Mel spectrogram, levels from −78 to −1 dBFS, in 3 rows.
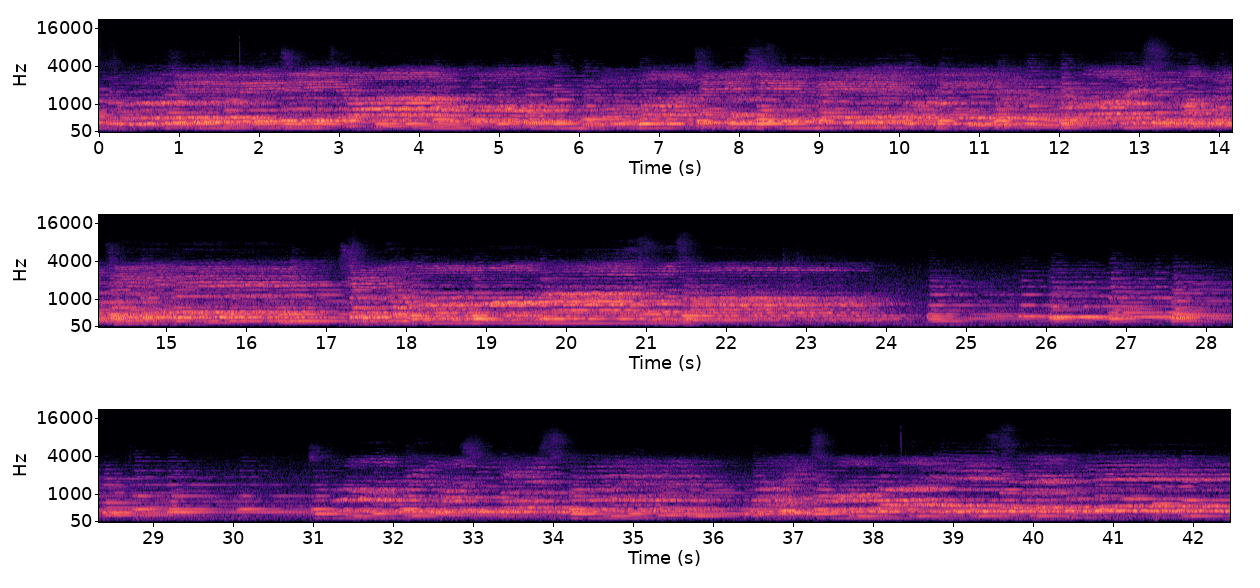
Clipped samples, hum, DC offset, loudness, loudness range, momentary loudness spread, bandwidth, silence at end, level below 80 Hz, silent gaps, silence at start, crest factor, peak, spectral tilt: under 0.1%; none; under 0.1%; -25 LUFS; 7 LU; 9 LU; 11.5 kHz; 0 s; -76 dBFS; none; 0 s; 16 dB; -10 dBFS; -6 dB/octave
